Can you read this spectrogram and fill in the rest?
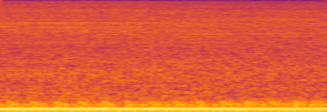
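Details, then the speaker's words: Race vehicle after a crash pushed the radiator shroud into the pulleys and belt: steady low even idle, regular beat, no squeak, knock or rattle; quiet and healthy. "Start it up and see if it makes any noise. It doesn't. No, it's just self-clearance."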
